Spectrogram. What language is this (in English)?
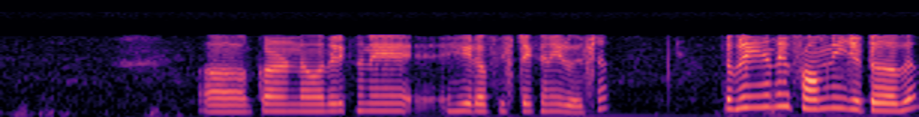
Bangla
